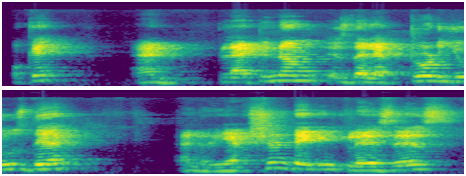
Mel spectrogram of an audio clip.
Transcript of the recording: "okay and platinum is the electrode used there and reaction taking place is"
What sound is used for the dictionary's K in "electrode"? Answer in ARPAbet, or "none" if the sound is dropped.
K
